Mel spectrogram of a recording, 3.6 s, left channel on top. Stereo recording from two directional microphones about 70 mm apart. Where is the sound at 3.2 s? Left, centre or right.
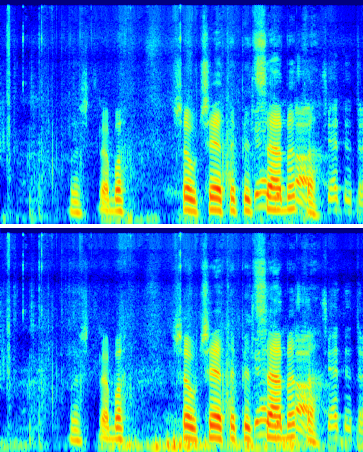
Left.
